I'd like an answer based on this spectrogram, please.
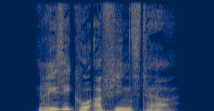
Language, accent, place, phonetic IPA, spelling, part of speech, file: German, Germany, Berlin, [ˈʁiːzikoʔaˌfiːnstɐ], risikoaffinster, adjective, De-risikoaffinster.ogg
- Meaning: inflection of risikoaffin: 1. strong/mixed nominative masculine singular superlative degree 2. strong genitive/dative feminine singular superlative degree 3. strong genitive plural superlative degree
